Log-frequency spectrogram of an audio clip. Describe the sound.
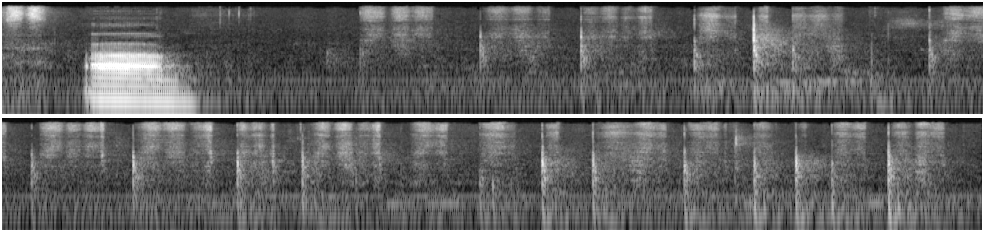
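Handwriting strokes during a lecture: many short, soft scratchy taps and strokes in an irregular rhythm, led by one louder squeaky stroke near the start.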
